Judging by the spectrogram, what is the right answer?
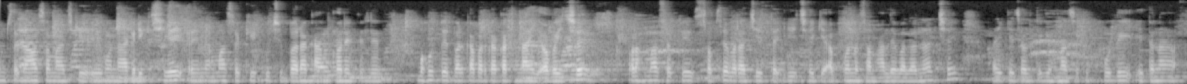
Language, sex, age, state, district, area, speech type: Maithili, male, 30-45, Bihar, Sitamarhi, rural, spontaneous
